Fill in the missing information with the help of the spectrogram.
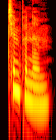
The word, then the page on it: tympanum: American English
